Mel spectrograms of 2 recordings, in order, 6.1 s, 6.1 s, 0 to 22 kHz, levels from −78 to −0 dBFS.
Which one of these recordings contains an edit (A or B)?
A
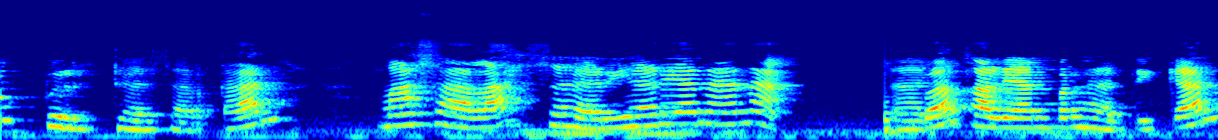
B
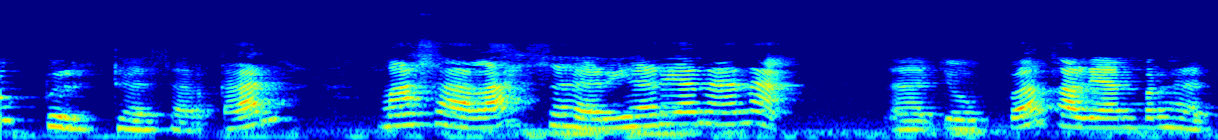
A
